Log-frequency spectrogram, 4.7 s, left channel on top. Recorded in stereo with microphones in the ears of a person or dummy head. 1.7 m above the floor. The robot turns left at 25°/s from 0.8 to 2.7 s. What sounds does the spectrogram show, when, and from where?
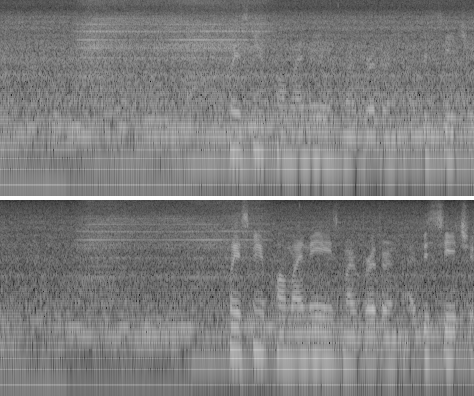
2.3 s a man speaking: 15° right (ahead or behind); by 4.8 s 25° right (ahead or behind)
